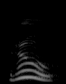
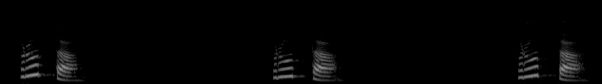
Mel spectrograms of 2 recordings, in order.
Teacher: This trill sound is done by lightly tapping the gum ridge behind your upper teeth with the tip of your tongue. It should be a quick, striking motion, similar to the sensation you get when pronouncing the T in words like butter, cutter, and so on.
